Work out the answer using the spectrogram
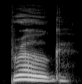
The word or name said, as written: brogue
